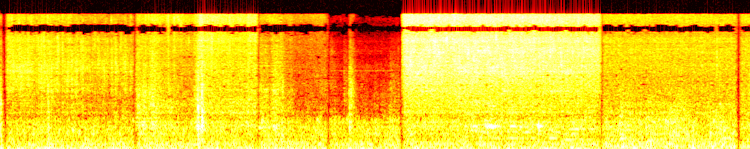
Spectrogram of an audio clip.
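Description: Butter sizzling in a hot nonstick frying pan, a loud hiss that starts and stops abruptly between about four and six seconds in. Then pancake batter frying in the melted butter with a quieter sizzle.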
